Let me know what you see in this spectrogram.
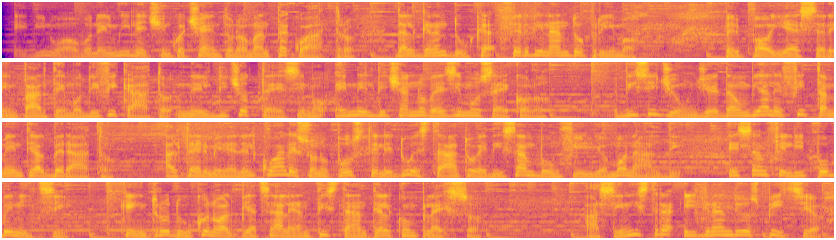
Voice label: male italian documentary; documentary ii; voices

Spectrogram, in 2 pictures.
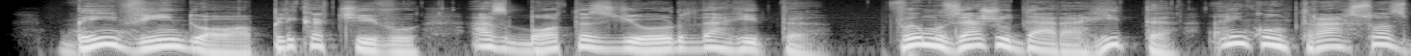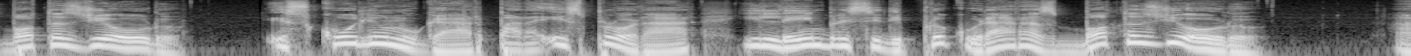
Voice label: male brazilian portuguese narration

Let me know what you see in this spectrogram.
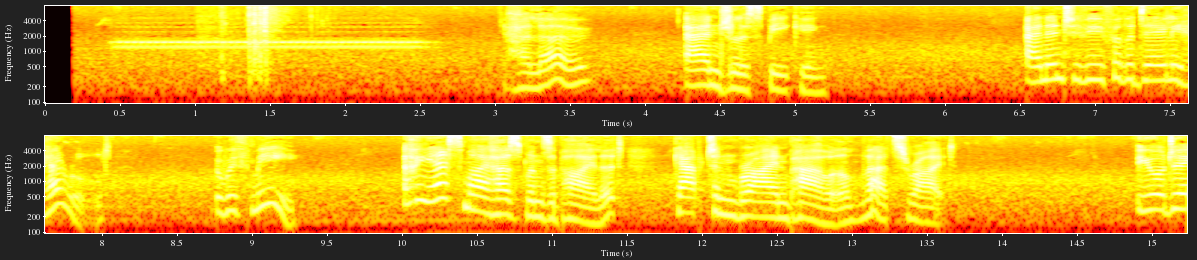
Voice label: female irish multiple accents audio drama; irish neutral

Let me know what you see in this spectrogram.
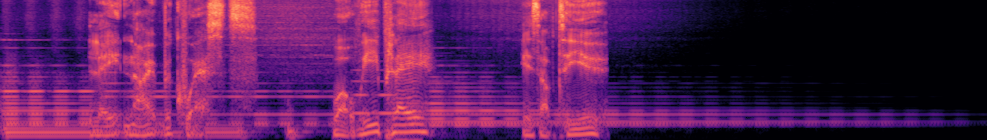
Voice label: male english late night radio promo

